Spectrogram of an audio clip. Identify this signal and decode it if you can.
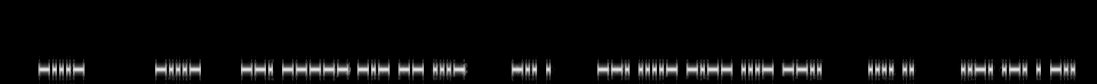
Morse code, heard as a keyed tone, about 34 wpm, 700 Hz. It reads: <BT> <BT> G0KMV DE G4YVZ HI FRED
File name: UK MASTER QSOs TRAINING/35WPM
